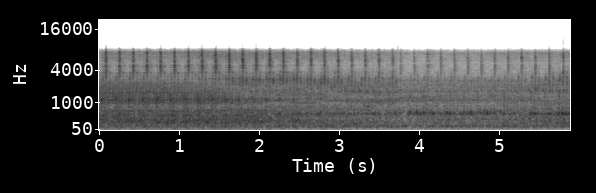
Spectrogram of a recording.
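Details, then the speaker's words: Peugeot 406 Coupe after timing belt replacement, coolant 22°C cold: light quick metallic ticking about three per second at idle, fading as it warms and with throttle; hydraulic lifter tapping. "Сейчас вот, слышите, звук уменьшился, пропадает. Это были все-таки гидрокомпенсаторы."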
